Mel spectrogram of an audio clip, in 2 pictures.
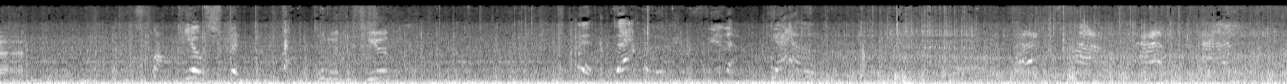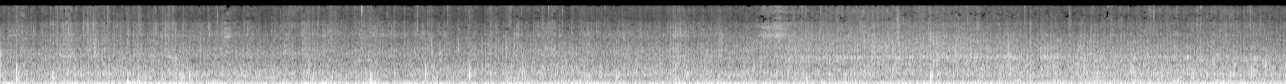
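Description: Tyres crunch on a gravel road.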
